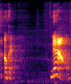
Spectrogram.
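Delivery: usual speaking voice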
